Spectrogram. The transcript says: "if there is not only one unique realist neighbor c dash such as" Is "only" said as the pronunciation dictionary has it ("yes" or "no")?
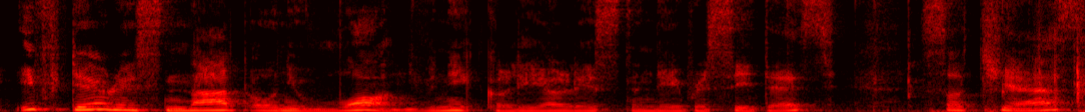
yes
